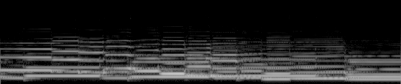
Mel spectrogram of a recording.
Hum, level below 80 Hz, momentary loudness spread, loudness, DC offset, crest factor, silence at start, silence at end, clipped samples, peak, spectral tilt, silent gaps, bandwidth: none; -86 dBFS; 6 LU; -23 LUFS; under 0.1%; 12 dB; 0 s; 0 s; under 0.1%; -10 dBFS; -6 dB/octave; none; 6.4 kHz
